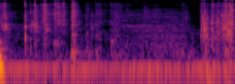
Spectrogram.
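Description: Quiet room with a steady low hum and a few faint ticks and rustles as hands begin handling foil blind bags.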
